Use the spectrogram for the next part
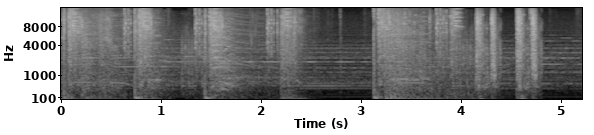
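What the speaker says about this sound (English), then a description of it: "This is the smart mortar." The smart mortar weapon in the roguelike Nuclear Throne fires in a rapid series of booming blasts and thuds, several explosions landing close together over a continuous noisy game soundscape.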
